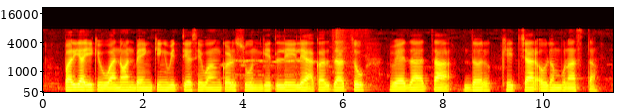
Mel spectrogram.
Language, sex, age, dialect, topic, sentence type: Marathi, male, 18-24, Southern Konkan, banking, question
